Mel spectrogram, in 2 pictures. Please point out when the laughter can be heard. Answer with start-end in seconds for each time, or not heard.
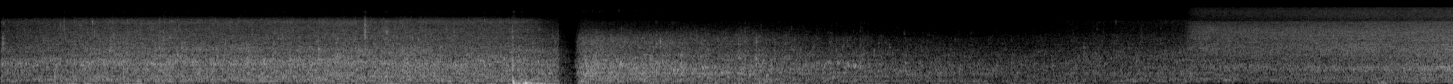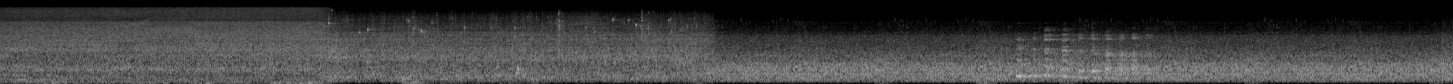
24.2-26.1.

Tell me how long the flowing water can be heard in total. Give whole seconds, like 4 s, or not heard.
29 s.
